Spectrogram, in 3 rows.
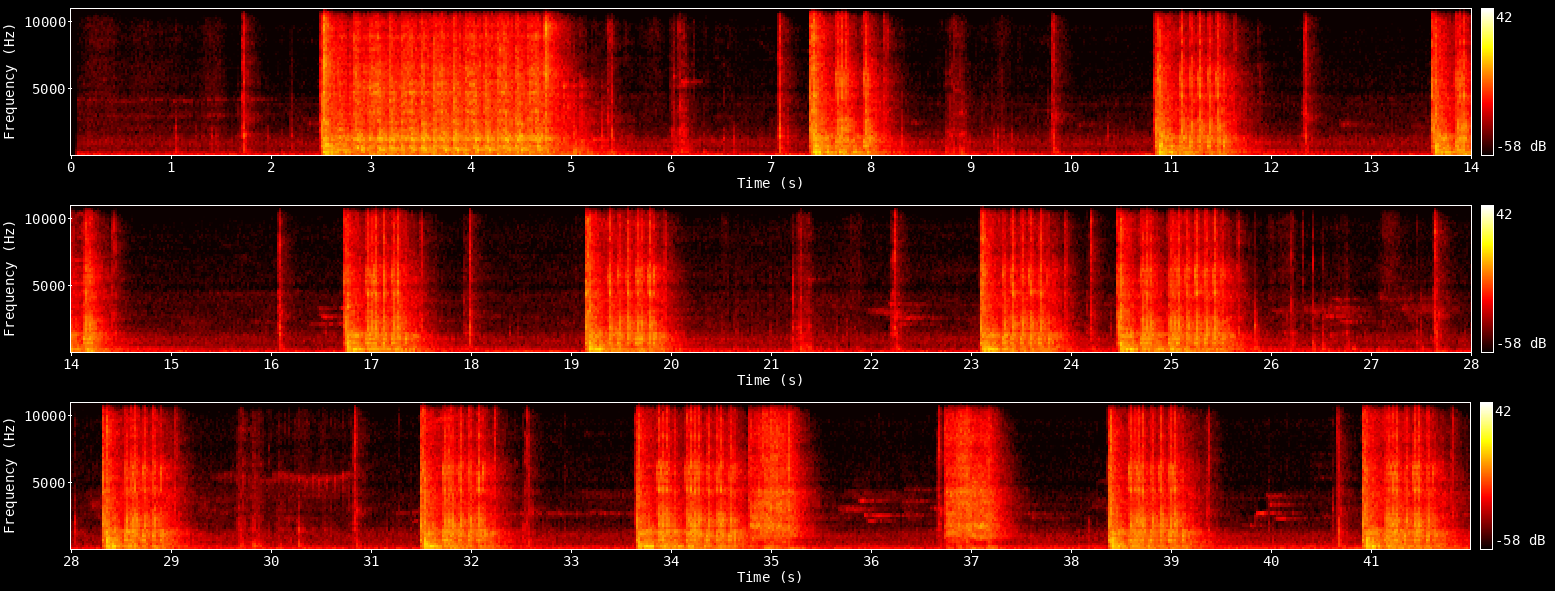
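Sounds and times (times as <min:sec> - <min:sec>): mower starter cranking engine: 0:02.5 - 0:06.2, 0:07.3 - 0:08.4, 0:10.8 - 0:12.0, 0:13.6 - 0:14.6, 0:16.7 - 0:18.1, 0:19.1 - 0:20.3, 0:23.0 - 0:26.6, 0:27.6 - 0:29.9, 0:30.8 - 0:32.8, 0:33.6 - 0:36.0, 0:36.6 - 0:37.6, 0:38.2 - 0:39.5, 0:40.6 - 0:41.9.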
